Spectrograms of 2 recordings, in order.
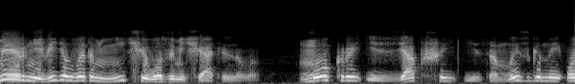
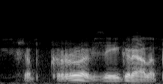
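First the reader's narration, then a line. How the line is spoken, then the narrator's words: Grumbled. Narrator (Russian): проворчал Хатчмейер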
